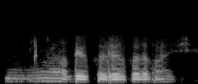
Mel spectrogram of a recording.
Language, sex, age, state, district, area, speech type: Kashmiri, male, 30-45, Jammu and Kashmir, Bandipora, rural, conversation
